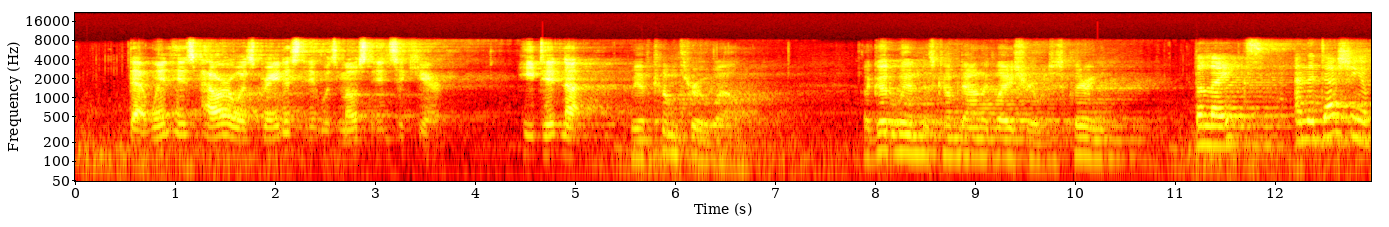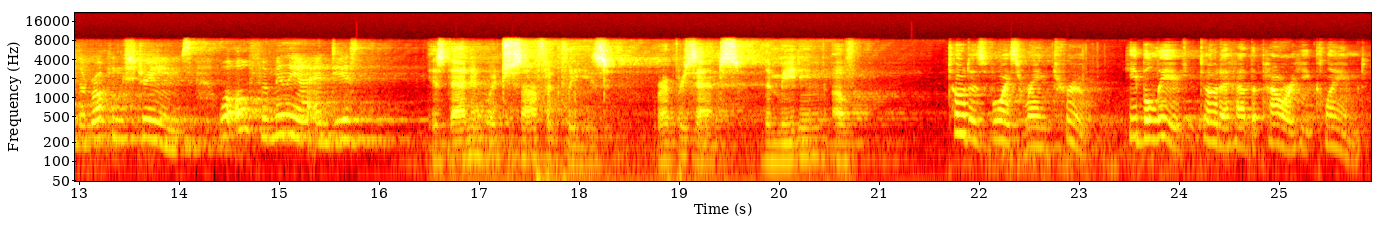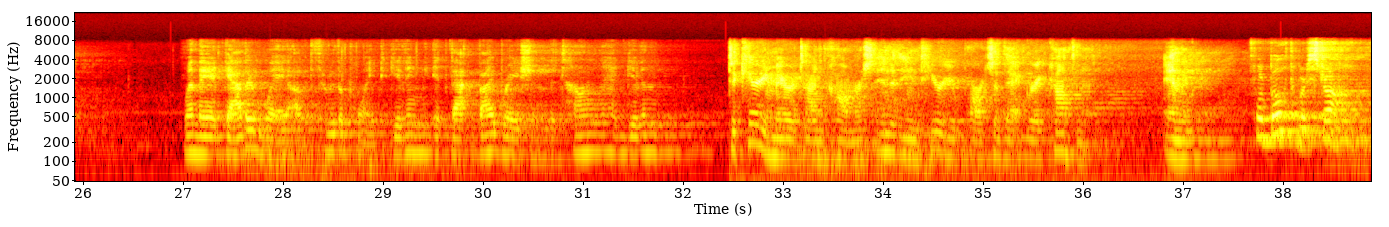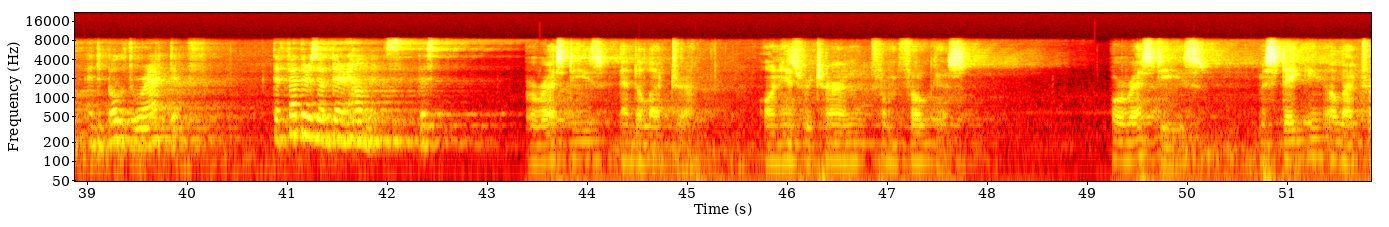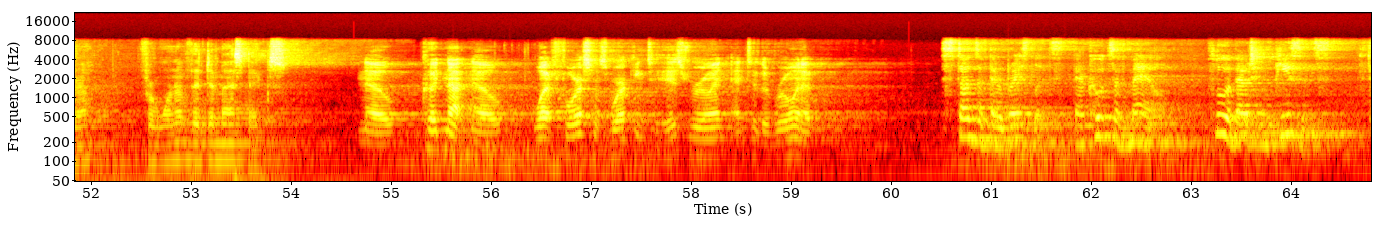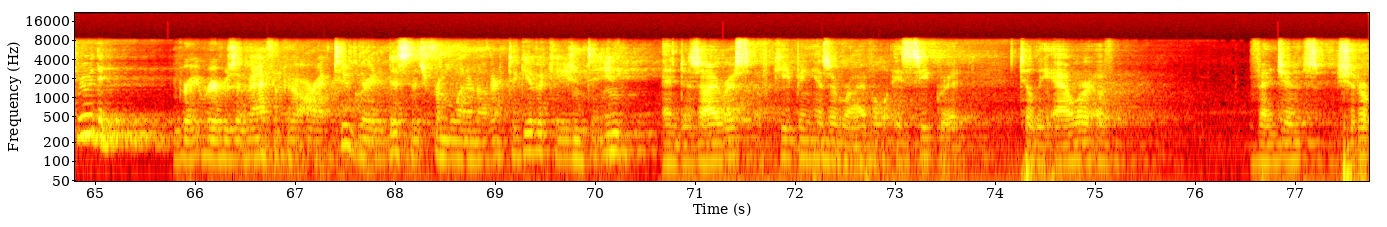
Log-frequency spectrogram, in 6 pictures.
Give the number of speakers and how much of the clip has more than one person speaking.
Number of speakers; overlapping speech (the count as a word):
eight, no overlap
